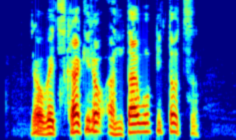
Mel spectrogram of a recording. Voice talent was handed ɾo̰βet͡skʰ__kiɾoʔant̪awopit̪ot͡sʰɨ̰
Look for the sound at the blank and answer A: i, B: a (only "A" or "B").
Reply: B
